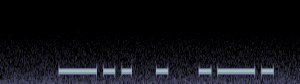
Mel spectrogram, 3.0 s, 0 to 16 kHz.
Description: Morse code, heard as a keyed tone, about 13 wpm, 570 Hz. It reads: DER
